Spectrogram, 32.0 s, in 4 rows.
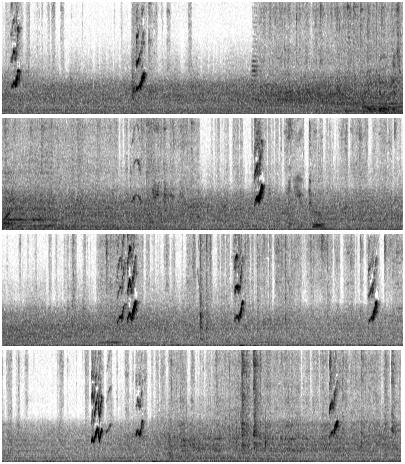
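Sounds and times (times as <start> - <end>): pet birds chirping: 0.0 - 0.5, 2.6 - 3.0, 10.5 - 12.0, 13.0 - 13.4, 18.1 - 18.9, 19.9 - 22.0, 23.2 - 24.1, 25.8 - 27.0, 30.5 - 31.0.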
